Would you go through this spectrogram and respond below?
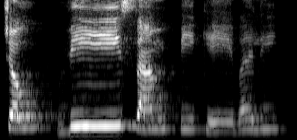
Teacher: चौ उ छोटा है और फिर व लॉन्ग है लंबी है दीर्घ है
